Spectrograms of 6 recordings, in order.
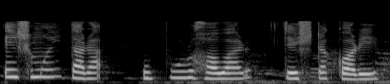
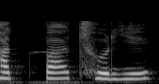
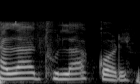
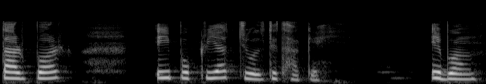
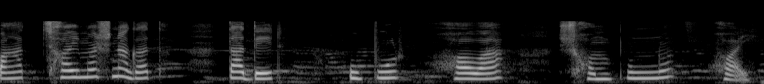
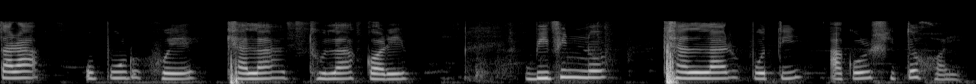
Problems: background sounds at intervals, continuous background conversations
